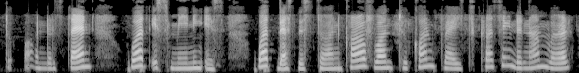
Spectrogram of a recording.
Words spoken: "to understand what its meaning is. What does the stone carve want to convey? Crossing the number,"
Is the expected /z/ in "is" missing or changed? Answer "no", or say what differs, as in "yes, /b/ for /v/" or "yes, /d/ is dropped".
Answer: yes, /s/ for /z/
